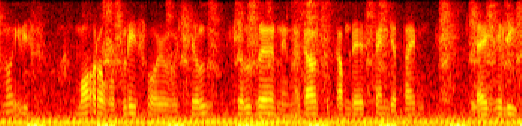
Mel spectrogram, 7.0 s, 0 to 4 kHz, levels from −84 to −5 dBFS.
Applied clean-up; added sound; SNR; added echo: none; Insect; -3 dB; none.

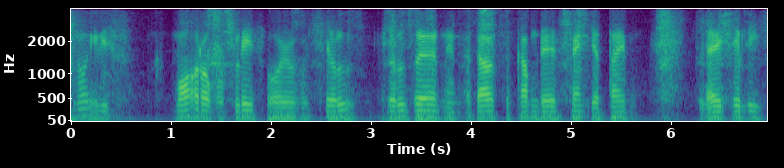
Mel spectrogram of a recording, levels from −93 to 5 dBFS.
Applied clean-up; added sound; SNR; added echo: neural mask model RNNoise.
